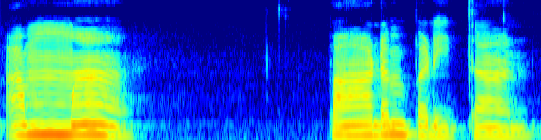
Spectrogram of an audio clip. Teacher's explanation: மகர எழுத்து தனக்குரிய மாத்திரை அளவில் முழுமையாக ஒலிக்கிறது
